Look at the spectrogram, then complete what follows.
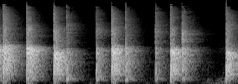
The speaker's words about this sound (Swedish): Det var den sämsta applåden, minst synkade applåden jag varit med om.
